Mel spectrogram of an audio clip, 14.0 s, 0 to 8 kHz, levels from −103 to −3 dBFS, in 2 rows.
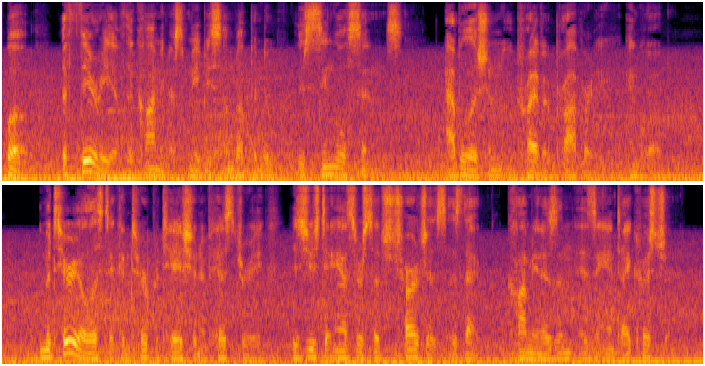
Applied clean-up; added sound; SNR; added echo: none; Traffic noise, roadway noise; 3 dB; none.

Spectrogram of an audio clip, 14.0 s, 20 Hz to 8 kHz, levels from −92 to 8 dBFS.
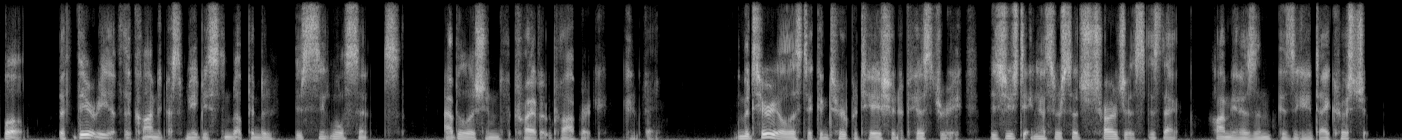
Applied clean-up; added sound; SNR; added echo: neural diffusion model UNIVERSE++.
